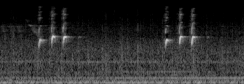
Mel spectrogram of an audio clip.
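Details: European goldfinch, Balkan form Carduelis Balcanica, entered in the 2016 internet World Championship in Goldfinch Song; two tight triplets of clear, slightly rising chirps about a second apart, with a faint steady tone behind.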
